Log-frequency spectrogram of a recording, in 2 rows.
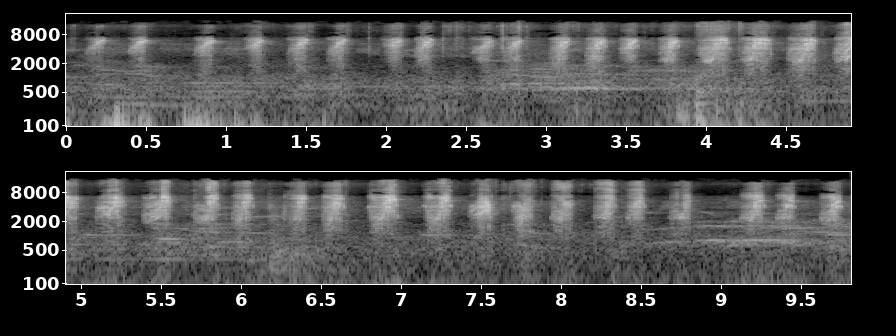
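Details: Streak-eared bulbul nestling, 12 days old, recorded in Ubon Ratchathani, Thailand, on 14 April 2023: a steady run of short, harsh, raspy high notes, roughly two per second, with a faint low rumble beneath.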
